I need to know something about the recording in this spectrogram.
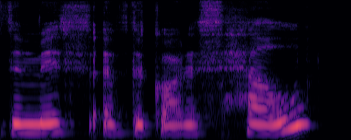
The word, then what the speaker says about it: Hel: And an interesting story connected to this is the myth of the goddess Hel, spelled Hel. And it's from this goddess Hel that we now have our hell, pronounced Hell.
